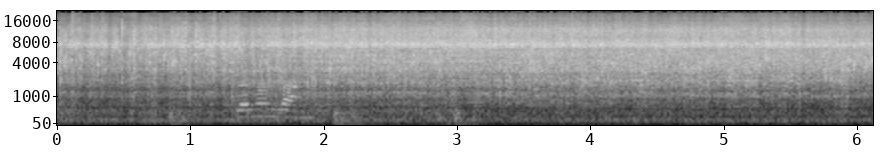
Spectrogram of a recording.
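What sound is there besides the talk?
salmon frying in hot oil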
